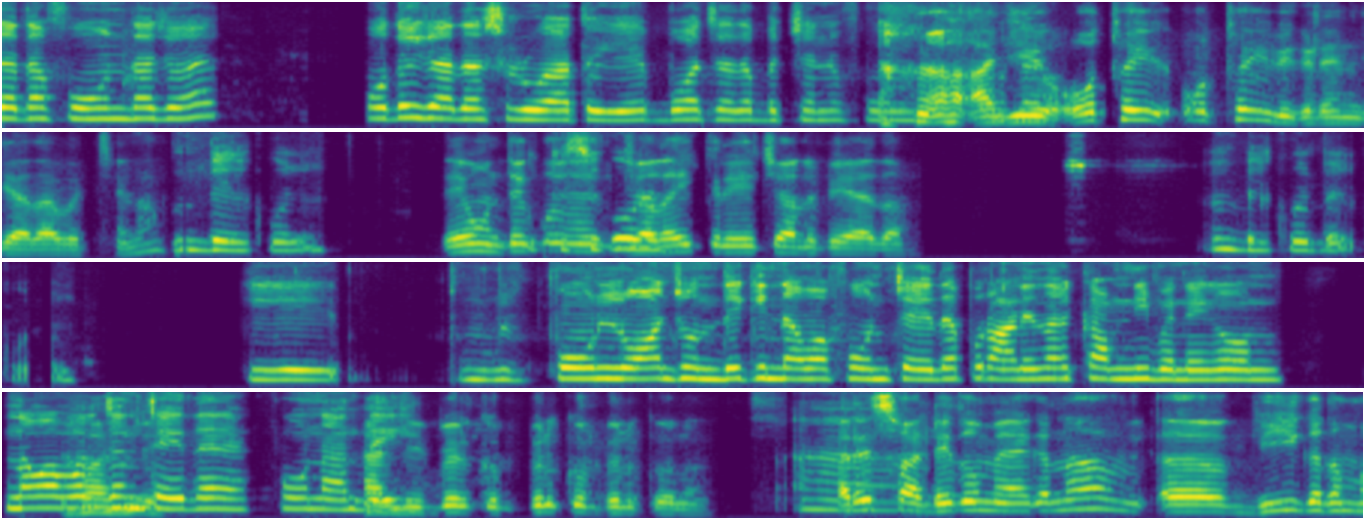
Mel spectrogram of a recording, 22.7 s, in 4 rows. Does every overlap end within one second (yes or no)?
no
